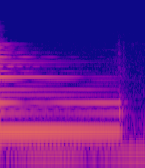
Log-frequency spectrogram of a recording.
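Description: Electric guitar notes plucked together high up the neck, ringing out and slowly fading, then damped short just before two seconds.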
